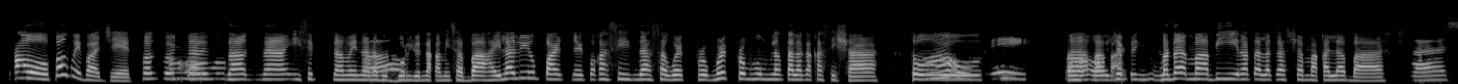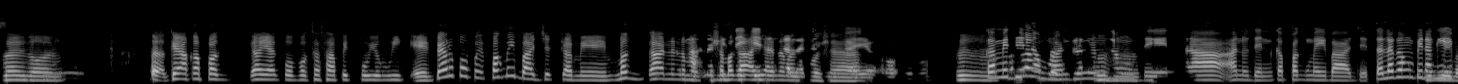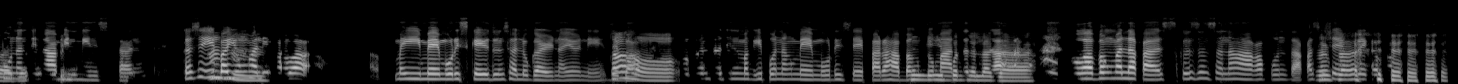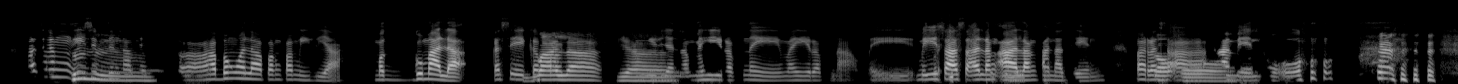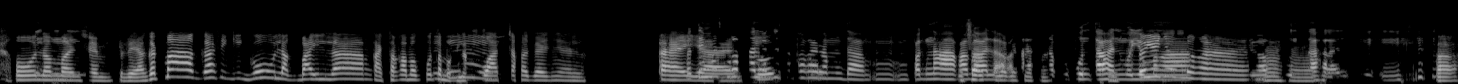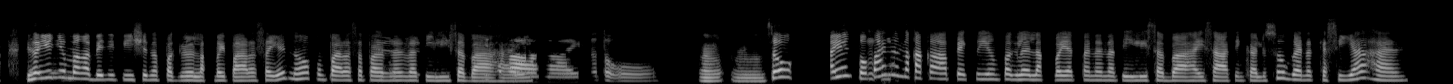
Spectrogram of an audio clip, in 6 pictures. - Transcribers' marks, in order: static; distorted speech; unintelligible speech; tapping; chuckle; chuckle; unintelligible speech; chuckle; chuckle
- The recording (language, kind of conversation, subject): Filipino, unstructured, Alin ang mas masaya: maglakbay o manatili sa bahay?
